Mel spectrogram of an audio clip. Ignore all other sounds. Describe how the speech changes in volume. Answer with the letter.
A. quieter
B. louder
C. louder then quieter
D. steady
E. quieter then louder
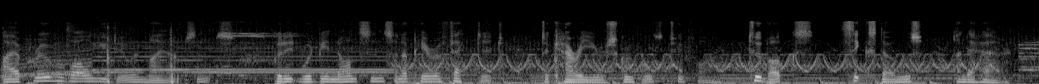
D.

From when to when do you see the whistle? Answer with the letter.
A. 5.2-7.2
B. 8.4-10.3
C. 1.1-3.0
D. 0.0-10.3
C.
